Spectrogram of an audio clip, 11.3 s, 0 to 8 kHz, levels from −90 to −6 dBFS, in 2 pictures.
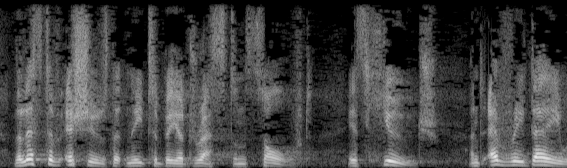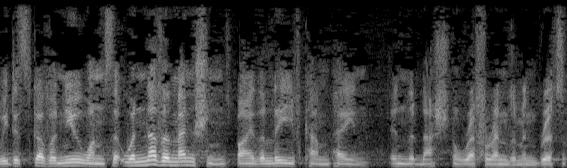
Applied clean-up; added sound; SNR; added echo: none; none; none; none.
